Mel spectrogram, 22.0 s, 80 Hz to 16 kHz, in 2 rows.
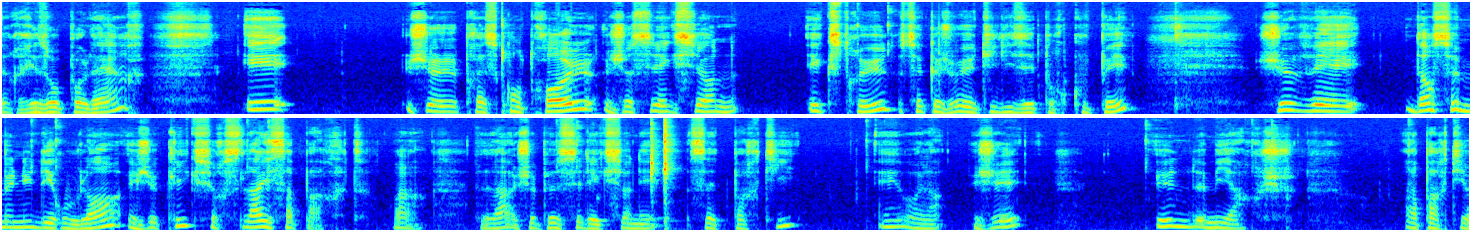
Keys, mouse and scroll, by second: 6.3 ctrl+click, 11.1 click, 12.8 click, 15.1 click, 15.8 space, 16.7 scroll up 1, 17.4-19.7 drag, 20.3 click, 20.9-21.2 scroll down 1, 21.5-22.0 right drag.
